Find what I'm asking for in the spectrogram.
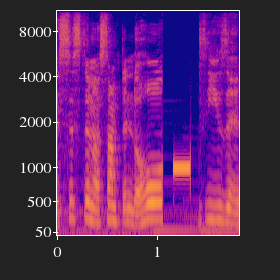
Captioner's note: beep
